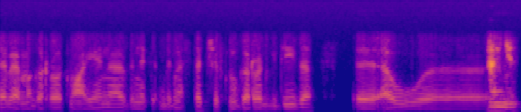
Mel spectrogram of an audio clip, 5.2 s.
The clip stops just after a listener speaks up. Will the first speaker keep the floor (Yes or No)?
No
